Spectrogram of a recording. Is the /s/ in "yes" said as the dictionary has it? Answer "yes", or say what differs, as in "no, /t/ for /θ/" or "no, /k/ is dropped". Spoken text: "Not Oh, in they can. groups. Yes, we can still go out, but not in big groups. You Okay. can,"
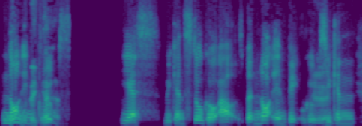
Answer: yes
